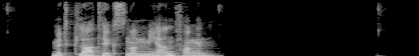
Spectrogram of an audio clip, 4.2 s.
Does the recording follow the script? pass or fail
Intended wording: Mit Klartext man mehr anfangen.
pass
